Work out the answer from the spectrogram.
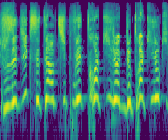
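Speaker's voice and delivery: high, quick, delighted chatter; thrilled, voice jumping up; excited. Real, not acted. Receiving favourite dinosaur figurine.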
